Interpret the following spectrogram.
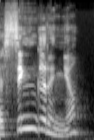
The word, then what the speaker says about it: single: 자, single은요. single. 여기 지금 보이는 single 할 때 L은 single 이렇게 발음하지 않죠?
